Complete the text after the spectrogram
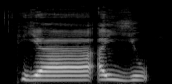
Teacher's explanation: قل یا، حمزہ پر حرکت ہے، یا پر تشدید ہے تو حمزہ کو یا سے ملائیں گے اور یا کو سختی کے ساتھ پڑھیں گے، یا پر پیش کی حرکت جلد پڑھیں گے، یا ایو۔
